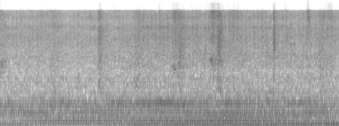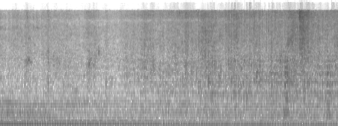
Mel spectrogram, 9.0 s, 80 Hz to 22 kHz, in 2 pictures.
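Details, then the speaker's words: Boat generator on a Pursuit 365 Sport Coupe, with the fire suppression bypassed and the fuel pump working. It starts well and runs with a low, steady, even drone and a regular beat, no misses or knocking: a normal start and run. "Let's just see if it fires up and runs. And we got one more thing to check. And the fuel pump's working. She started good."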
